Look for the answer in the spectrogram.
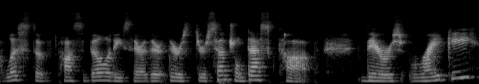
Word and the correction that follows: Wrike: I don't know if I'm pronouncing that right. It's Wrike.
